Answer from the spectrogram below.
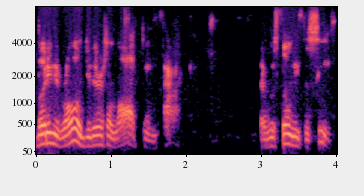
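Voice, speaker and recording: Here the man's voice is a little high, a little fast, gravelly and husky. He's a newly matched neurology resident from Honduras, giving earnest, blunt advice as a guest in a casual video-call interview and often repeating words, recorded lo-fi and slightly dull, without echo.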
